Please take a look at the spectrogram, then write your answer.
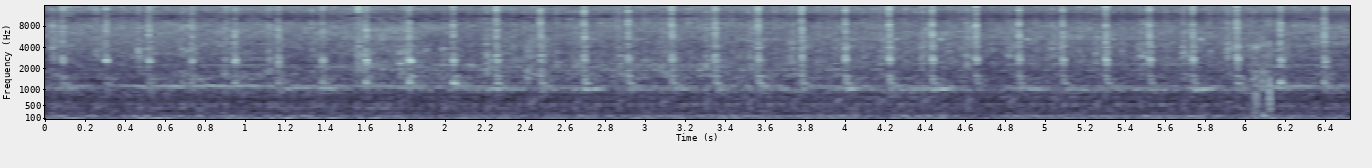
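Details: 2005 Chevy Silverado V8 at idle with a steady, fast light tapping, several per second; owner unsure whether it is rod knock, lifter tick or piston slap.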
